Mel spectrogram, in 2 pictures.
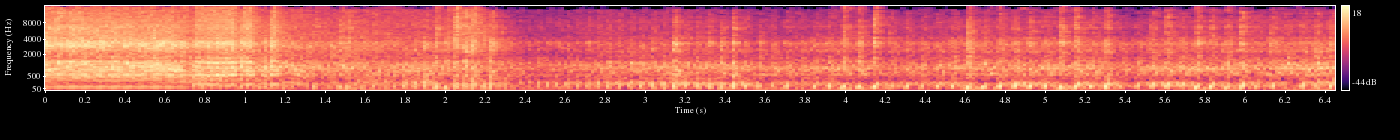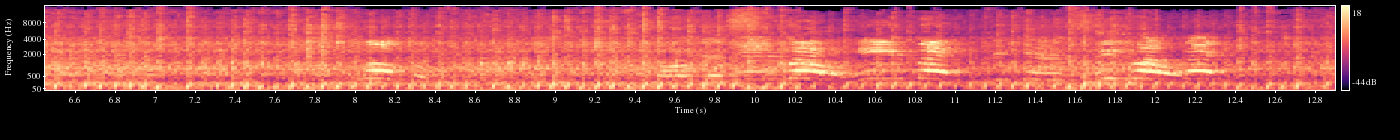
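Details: Yerf Dog go-kart with a 212 Predator non-Hemi engine, billet flywheel, 80-pound springs and Mikuni carburetor: single-cylinder runs at a fast, steady patter with crisp exhaust pulses and no misses; sounds healthy.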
